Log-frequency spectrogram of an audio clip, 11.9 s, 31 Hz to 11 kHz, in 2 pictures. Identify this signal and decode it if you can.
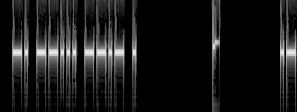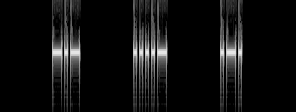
Morse code, heard as a keyed tone, about 20 wpm, spaced as for 10 wpm, 700 Hz. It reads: N7QE AK4R
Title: USA Call Signs - 4 Characters - 6x Character Spacing - 20wpm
